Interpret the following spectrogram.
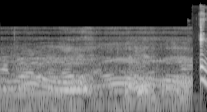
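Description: Deep, drawn-out voices of men shouting and whooping in the sea, slowed right down so that they sound low and long. They cut off suddenly just before the end.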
